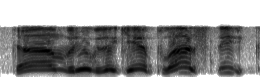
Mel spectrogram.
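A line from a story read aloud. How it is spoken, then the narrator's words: Shouting. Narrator (Russian): кричал капитан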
